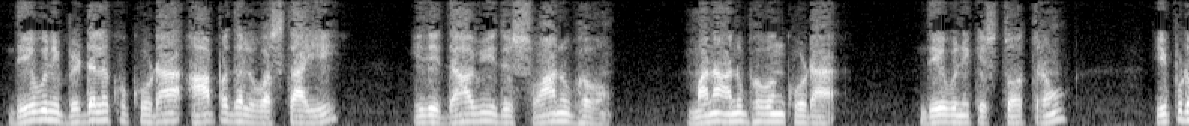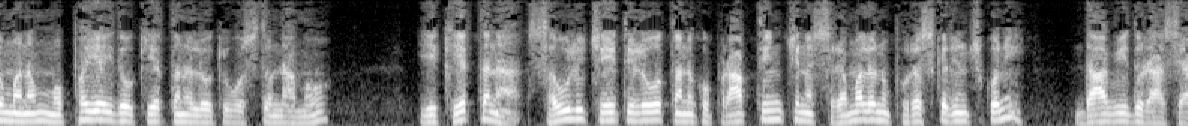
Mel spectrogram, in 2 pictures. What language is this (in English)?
Telugu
